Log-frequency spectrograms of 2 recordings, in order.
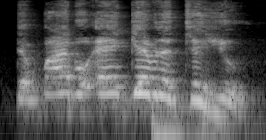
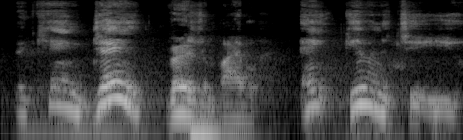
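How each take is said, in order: First: High and loud, hammering the point; loud declaration. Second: Said in the usual way. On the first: Real, not acted. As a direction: proclaim it hard to the audience. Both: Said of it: "Oh, excuse me".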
